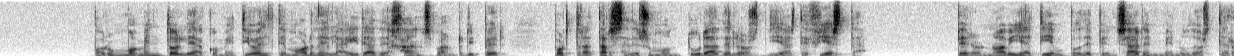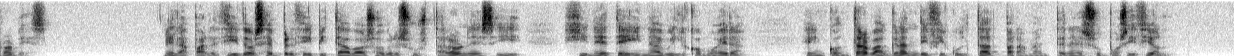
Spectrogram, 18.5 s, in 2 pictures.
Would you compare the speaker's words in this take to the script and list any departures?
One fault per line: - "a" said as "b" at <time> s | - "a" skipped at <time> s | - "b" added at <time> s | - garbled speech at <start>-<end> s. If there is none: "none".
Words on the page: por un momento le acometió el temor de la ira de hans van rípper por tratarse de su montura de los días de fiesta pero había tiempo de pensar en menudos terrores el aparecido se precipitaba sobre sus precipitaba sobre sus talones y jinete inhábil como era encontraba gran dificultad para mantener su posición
- "no" added at 7.4 s
- "precipitaba sobre sus" skipped at 12.5 s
